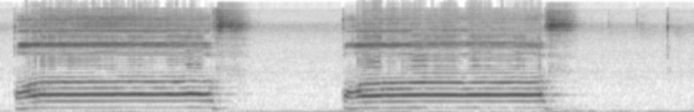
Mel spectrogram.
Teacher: فا فا فا فا قاف قاف قاف، زبان کی جڑ کا آخر، زبان کی جڑ کا آخر جو کوے کے پاس ہے، جب اوپر کے تالو سے لگے تو قاف ادا ہوتا ہے۔ کوا کہیں آپ وہ نہ سمجھیے گا کہ جو اڑتا ہے پرندہ ہے، وہ نہیں، یہ منہ کے اندر ایک حصہ ہے، اسے کہا جاتا ہے۔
